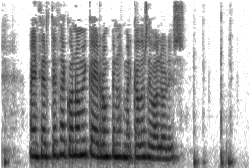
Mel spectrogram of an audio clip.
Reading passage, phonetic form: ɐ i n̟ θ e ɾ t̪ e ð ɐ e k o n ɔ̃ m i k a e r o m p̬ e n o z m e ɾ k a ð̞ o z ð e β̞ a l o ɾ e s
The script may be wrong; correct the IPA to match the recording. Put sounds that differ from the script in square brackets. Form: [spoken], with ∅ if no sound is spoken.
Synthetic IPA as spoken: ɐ i n̟ θ e ɾ t̪ e [θ] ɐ e k o n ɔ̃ m i k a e r o m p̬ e n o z m e ɾ k a ð̞ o z ð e β̞ a l o ɾ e s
